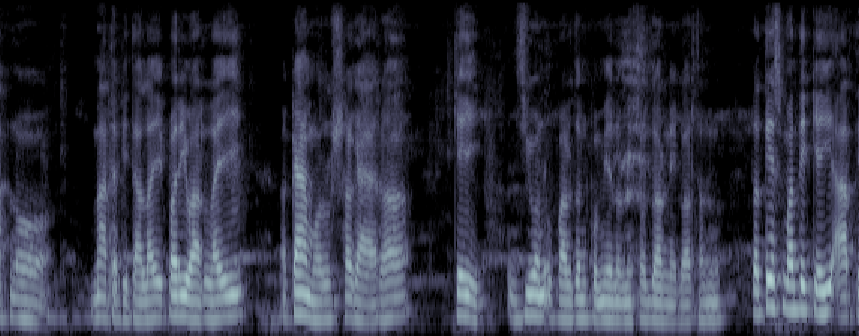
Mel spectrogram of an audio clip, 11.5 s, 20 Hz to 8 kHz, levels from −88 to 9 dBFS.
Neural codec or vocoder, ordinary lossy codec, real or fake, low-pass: codec, 16 kHz, 4 kbps, FreqCodec, larger model; none; fake; none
